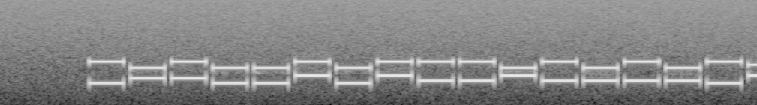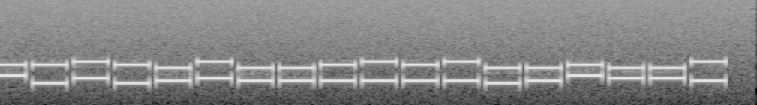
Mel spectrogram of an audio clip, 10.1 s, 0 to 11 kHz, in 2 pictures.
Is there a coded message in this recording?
Yes: DTMF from 0.6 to 9.9 s, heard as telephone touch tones, dialled by machine, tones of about 230 ms. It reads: 37911#1#66*64643029249445656140776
